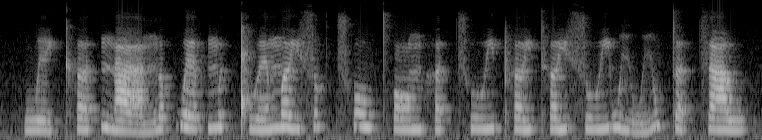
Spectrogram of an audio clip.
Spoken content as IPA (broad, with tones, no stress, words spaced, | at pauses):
we˨˩jkʰɐ˨˥t̚ n̪aː˨˩ ŋɐ˨˥p̚wɛː˨p̚mɵ˧t̚ kʷʰɛː˨˥mɐ˧jsʊ˥k̚ t͡sʰo˧wt̪ʰɔː˨mhɐ˨t̚ t͡sʰuː˨˧jpʰɐ˨˥jt̪ʰɐ˨˥j suː˨˧jwiː˨˩wiː˥w t̪ɐ˨˥t̚t͡saː˧w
